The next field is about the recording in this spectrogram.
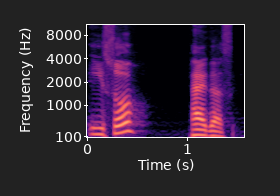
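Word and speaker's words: esophagus: Grass नली second paramyxo 3 ए आर ए एम वाई एक्स O heading बनाइएगा second इससोफेगस इसमें ओ silent है क्या पढ़ेंगे इसो फेगस ग्रास नली इसको सामान्य बोलचाल की भाषा में फूड पाइप भी कहा जाता है।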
